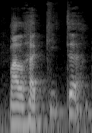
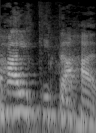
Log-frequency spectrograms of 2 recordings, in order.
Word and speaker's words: Mahal kita: Malakita? No. Yeah. Mahal kita.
